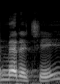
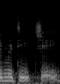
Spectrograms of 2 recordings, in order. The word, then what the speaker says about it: Medici: Yeah, pronounce the name again for me. Well, I say Medici. Medici. I do hear some people say Medici.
